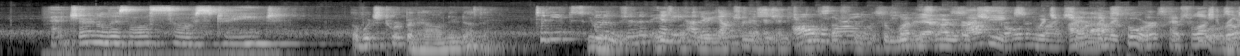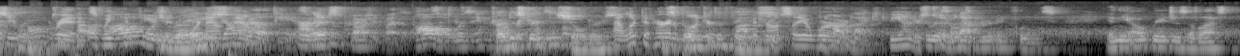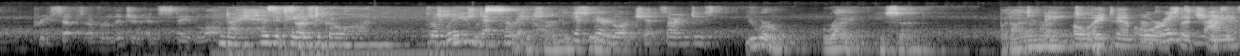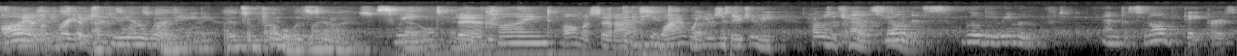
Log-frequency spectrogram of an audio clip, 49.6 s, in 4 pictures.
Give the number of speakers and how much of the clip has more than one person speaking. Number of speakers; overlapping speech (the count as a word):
eight, about 61%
